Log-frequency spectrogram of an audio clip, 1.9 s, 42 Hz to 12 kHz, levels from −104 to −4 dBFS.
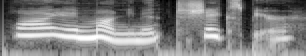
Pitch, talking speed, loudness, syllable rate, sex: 280 Hz, 155 wpm, -13 LUFS, 5.7 syllables/s, female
